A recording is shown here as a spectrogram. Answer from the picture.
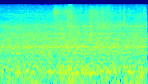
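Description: Water poured from a plastic bucket splashing into a shallow plastic tub, starting about a second in, over a steady background rumble.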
